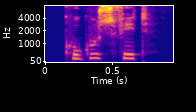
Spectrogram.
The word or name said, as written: kokosfedt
